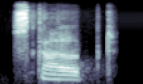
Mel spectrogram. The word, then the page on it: sculpt: Indian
